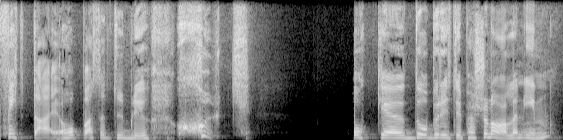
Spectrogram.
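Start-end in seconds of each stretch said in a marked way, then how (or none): 0.1-2.5 imitated angry old man. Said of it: "Och han bara".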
